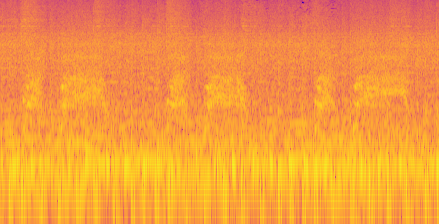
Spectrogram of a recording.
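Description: Punk rock song with shouted vocals over a full band of guitars, bass and drums; the shouted lines come in short phrases about every two seconds.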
